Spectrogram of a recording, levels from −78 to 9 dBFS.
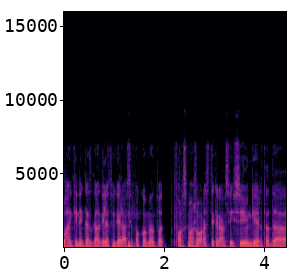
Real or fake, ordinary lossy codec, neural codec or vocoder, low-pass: real; Opus, 24 kbps; none; 7.2 kHz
